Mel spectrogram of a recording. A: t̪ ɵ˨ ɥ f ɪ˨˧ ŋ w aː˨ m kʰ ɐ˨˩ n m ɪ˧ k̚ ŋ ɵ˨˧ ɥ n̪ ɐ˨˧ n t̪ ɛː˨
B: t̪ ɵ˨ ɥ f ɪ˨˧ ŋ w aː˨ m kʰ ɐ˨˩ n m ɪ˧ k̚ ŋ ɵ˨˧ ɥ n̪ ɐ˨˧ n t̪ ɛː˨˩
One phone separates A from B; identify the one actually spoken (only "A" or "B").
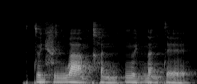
B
